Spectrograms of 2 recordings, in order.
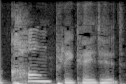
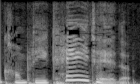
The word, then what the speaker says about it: complicated: complicated 就是很复杂的啊，就注意大家这个单词的读音，它的重读音节在第一个音节上是 complicated。因为我教学生的过程中老听见有同学把它发音成 complicated，不对，重音不在 k 上面，是在 con 上面，复杂的形容词。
